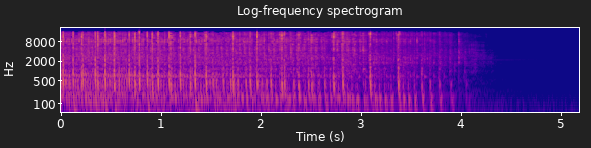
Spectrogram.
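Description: Twin West Bend 580 five-port two-stroke kart engines running together with a fast, buzzing exhaust beat. The firing slows and fades, and both engines die out about four seconds in.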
